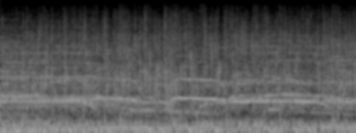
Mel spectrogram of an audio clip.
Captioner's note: cheers and applause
